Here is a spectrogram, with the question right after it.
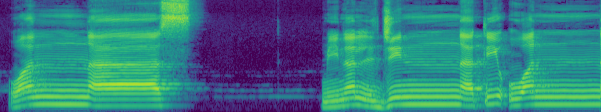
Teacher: واو پہ ہونٹ گول ہوں گے، ون اور نون پہ غنہ ہوگا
